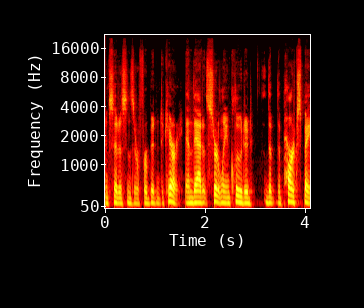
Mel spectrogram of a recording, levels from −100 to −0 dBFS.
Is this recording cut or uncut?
cut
